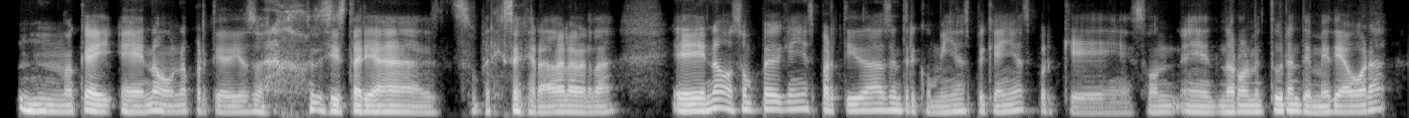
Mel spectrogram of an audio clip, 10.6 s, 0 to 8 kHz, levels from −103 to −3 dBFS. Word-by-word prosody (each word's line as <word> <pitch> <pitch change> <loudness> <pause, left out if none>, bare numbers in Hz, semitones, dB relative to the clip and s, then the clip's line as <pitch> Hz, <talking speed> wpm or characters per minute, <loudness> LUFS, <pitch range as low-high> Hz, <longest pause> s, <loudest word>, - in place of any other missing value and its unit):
Ujú, 120 -3 +1
okey, 115 0 +4
eh, 105 -2 +2
no, 130 +1 +2
una 115 +1 -3
partida 110 -2 -4
de 105 - 0
10 105 +2 -3
horas 100 -3 -2 0.4
sí 125 - 0
estaría 110 -3 +3 0.2
superexagerada, 110 -3 -1
la 110 - +3
verdad. 105 +3 -1 0.4
Eh, 125 +1 +5
no 170 +1 +3
son 140 0 -3
pequeñas 150 +1 -1
partidas, 130 0 0
entre 130 -1 -1
comillas 105 +4 -4
pequeñas, 125 +2 -4
porque 95 -6 -8
son, 105 +1 -6
eh, 110 -2 -1
normalmente 110 +2 -1
duran 120 0 +2
de 110 - 0
media 105 +1 +1
hora 135 +7 0
115 Hz, 170 wpm, -23 LUFS, 105-125 Hz, 0.4 s, Eh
